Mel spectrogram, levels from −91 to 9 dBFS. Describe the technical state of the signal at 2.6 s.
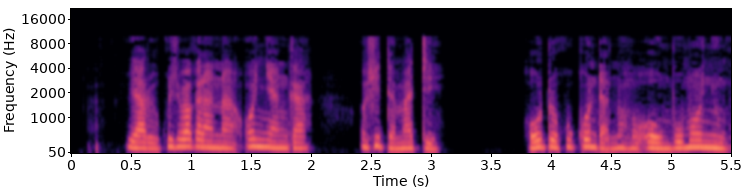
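At 2.6 s you're hearing AAC compression, and it runs through the whole clip, not just that moment. The speech sounds dull and smeared, with nothing above about 9.7 kHz and a fizzy, warbly edge on the sibilants. That fits a low-bitrate encode around 32 kbps, likely AAC-LC: the encoder quantises each frame's frequency lines hard against a hearing model, cutting off the top and leaving gaps it can't properly fill.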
